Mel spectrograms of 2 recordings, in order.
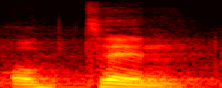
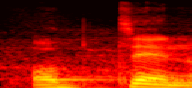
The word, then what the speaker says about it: obtain: Nous avons par exemple le mot obtain. Obtain. Vous voyez que la lettre B précède la lettre T. Mais dans ces mots, nous devons prononcer la lettre B.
